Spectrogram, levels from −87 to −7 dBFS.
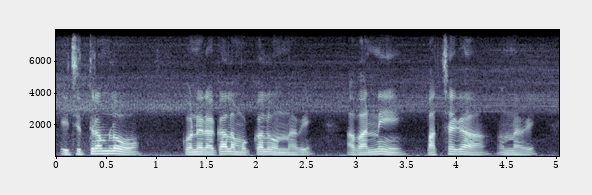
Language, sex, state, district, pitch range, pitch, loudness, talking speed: Telugu, male, Telangana, Mahabubabad, 120-145 Hz, 130 Hz, -17 LUFS, 120 wpm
